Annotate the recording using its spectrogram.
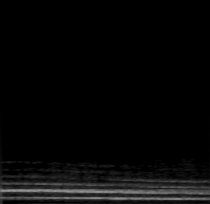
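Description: Closing synth tone of the outro music: one held note with a few overtones, sliding slowly down in pitch and starting to fade near the end.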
